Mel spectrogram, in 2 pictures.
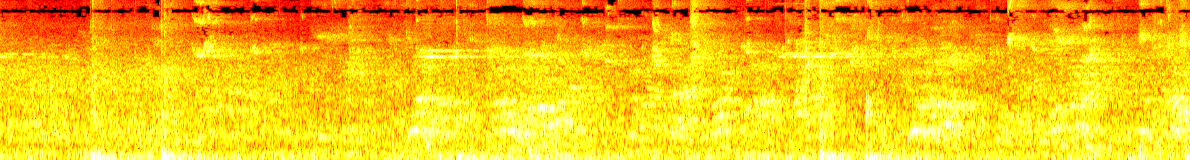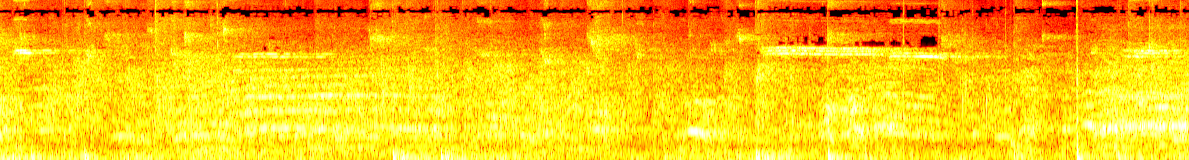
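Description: A volleyball is struck with sharp slaps, echoing in a large hall.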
